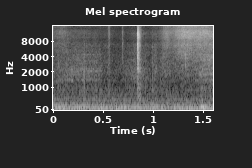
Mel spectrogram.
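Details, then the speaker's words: 2018 Chevrolet Silverado at 100,000 miles, driven over small bumps and manhole covers after the left-front clunk was repaired with a new sway bar link: low, even road rumble with no rattle or clunk; the suspension is now quiet. "little bumps right here there's some manhole covers here there's a good bump up here too yeah instantly it's uh it's fixed"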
